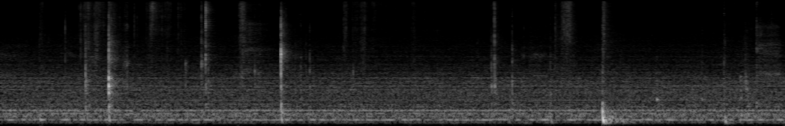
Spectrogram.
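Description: Black beans being squished with a masher in a bowl, a soft wet mashing sound over a steady low hum. A few short sharp knocks and clicks come in, the loudest about a second, four seconds and eight seconds in.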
